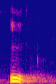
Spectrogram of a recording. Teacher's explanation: When I make this sound, my lips are rounded and my tongue is at the back of my mouth.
